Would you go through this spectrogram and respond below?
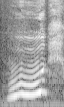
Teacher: the English W sound, the woo, where you really don't even touch anything with your lips or teeth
